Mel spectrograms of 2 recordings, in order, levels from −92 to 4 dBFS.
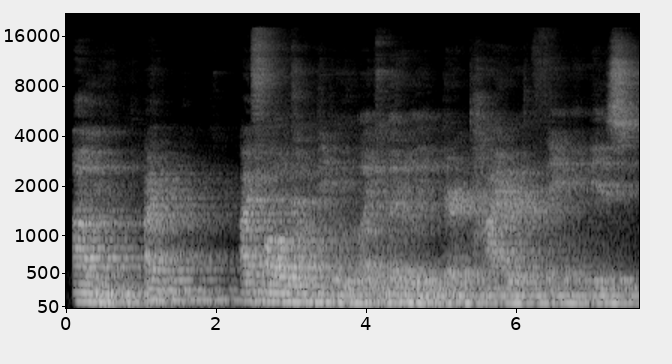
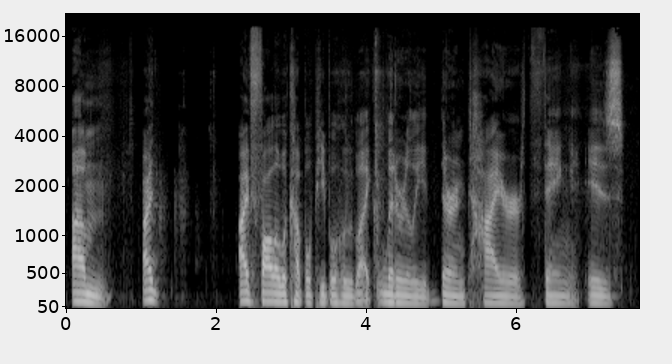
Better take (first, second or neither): second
